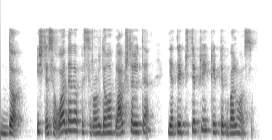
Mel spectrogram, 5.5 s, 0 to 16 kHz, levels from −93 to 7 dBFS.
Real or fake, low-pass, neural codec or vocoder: fake; 7.2 kHz; codec, 16 kHz, 4 kbps, FunCodec, trained on Chinese and English, 50 frames a second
